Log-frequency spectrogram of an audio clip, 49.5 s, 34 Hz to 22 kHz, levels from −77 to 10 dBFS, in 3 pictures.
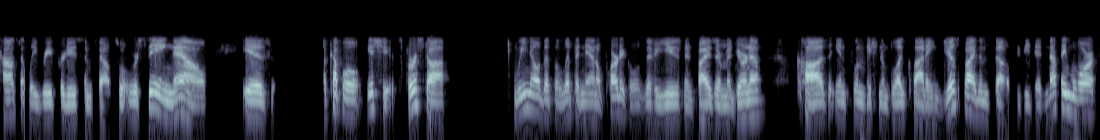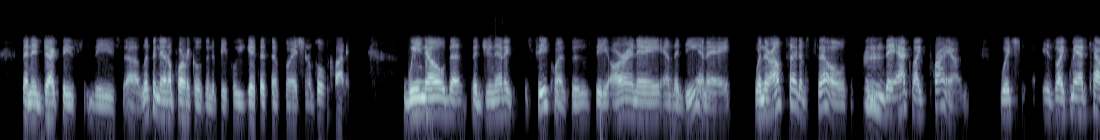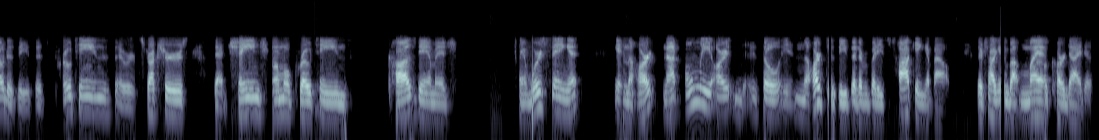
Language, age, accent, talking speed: English, 50-69, American, 140 wpm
